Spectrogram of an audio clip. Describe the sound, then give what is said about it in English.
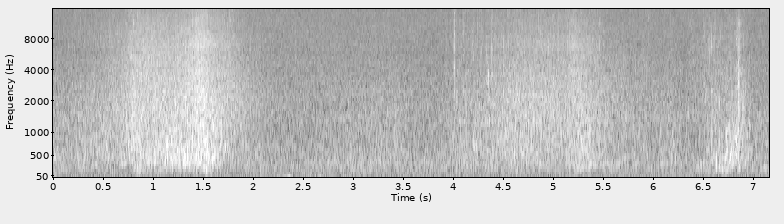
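Sea waves wash onto the shore in slow, broad surges, each swelling and fading back into a steady hiss of surf, with no voices present. “The sound of the sea will take you deeper and deeper into the healing land of sleep.”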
